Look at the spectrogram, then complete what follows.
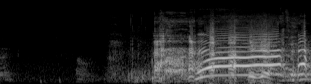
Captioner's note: laughter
